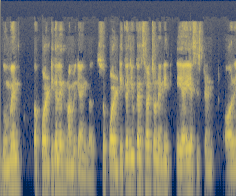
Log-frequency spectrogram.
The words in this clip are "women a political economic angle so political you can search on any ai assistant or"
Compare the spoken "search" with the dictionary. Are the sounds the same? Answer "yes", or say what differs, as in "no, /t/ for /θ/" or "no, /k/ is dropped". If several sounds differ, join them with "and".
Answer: yes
